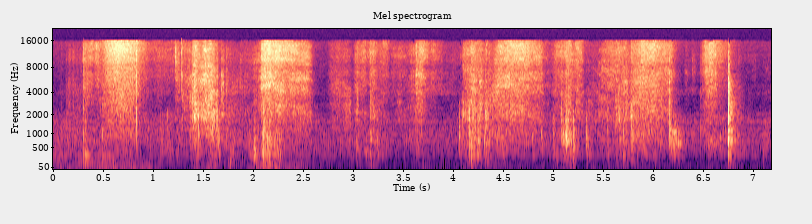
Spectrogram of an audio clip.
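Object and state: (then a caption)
Glossy paper catalog pages turning. Fingertips and a palm flip and flatten the glossy paper pages of a thick paperback catalog lying open on a wooden table. Bright rustling swishes and soft flapping sounds rise and fall as the pages turn, with sharp papery snaps where each page is pressed flat.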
